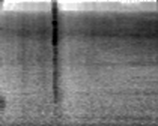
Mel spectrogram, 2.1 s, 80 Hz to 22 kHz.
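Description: A 1979 Chevrolet engine with a misfire runs steadily nearby, a low continuous rumble with an uneven underlying beat and a brief sharp click partway through.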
